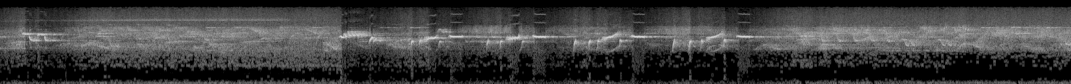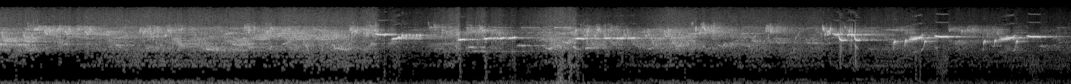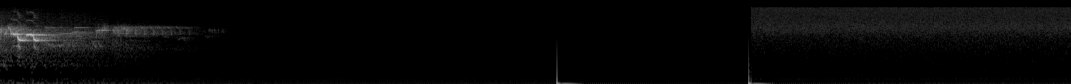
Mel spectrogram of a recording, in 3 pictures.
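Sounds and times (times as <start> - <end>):
Narcissus flycatcher whistling: 0.0 - 23.7
insects buzzing: 0.0 - 23.7, 29.0 - 32.1.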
